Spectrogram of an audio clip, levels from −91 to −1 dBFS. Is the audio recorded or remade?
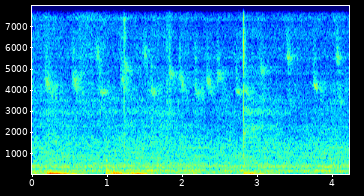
remade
